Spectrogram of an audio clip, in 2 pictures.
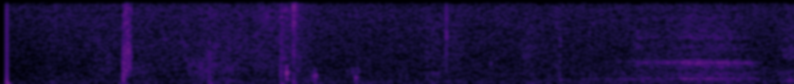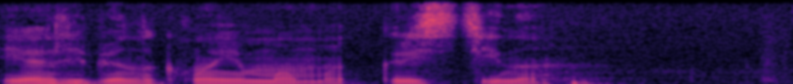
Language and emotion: Russian, neutral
